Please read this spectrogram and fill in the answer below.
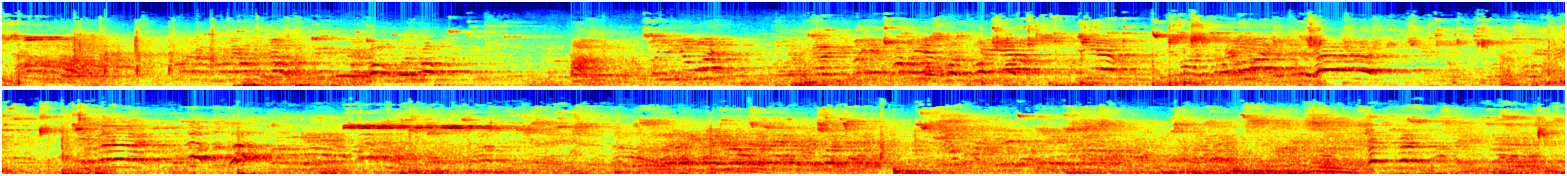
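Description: Basketball game in a gymnasium: indistinct voices of players and spectators echo through the large hall over a basketball bouncing on the hardwood court.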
